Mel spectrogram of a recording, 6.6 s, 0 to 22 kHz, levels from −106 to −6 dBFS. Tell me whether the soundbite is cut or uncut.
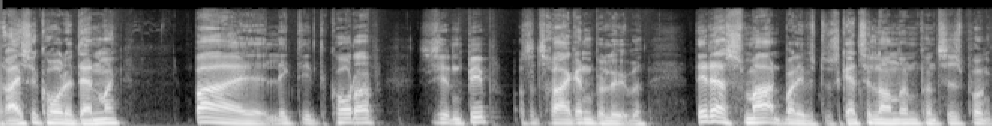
uncut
